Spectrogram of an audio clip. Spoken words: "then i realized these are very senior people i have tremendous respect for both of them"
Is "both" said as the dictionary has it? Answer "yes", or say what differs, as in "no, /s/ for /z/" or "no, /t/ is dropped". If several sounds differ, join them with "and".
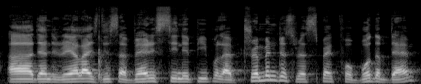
no, /t/ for /θ/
